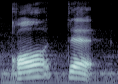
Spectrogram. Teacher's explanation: تا کو باریک اور قاف کو پر پڑھیں گے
